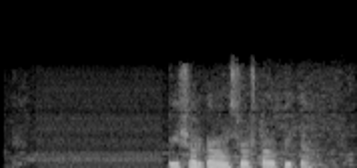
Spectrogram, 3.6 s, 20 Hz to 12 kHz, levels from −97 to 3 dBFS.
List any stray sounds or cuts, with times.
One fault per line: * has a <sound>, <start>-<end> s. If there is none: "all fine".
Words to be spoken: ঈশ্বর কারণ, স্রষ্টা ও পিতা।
all fine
